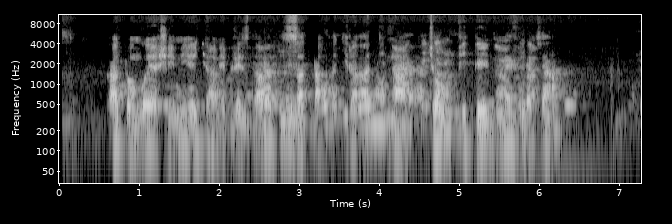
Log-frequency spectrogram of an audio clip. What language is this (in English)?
Kinyarwanda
